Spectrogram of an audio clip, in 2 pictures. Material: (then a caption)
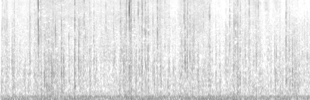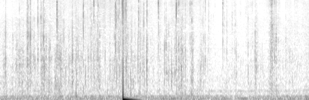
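Plastic. A thin clear plastic packaging bag with a label and white insert is flattened and rolled up by both hands on carpet. Its dense crinkling crackles across the whole clip over a steady low hum, with one sharp, louder snap near the end.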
